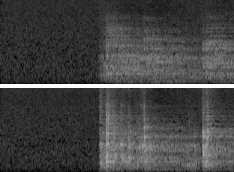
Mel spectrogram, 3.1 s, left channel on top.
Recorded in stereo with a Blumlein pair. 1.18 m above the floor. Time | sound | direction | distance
1.3 | a rattle | 35° right | 1.3 m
